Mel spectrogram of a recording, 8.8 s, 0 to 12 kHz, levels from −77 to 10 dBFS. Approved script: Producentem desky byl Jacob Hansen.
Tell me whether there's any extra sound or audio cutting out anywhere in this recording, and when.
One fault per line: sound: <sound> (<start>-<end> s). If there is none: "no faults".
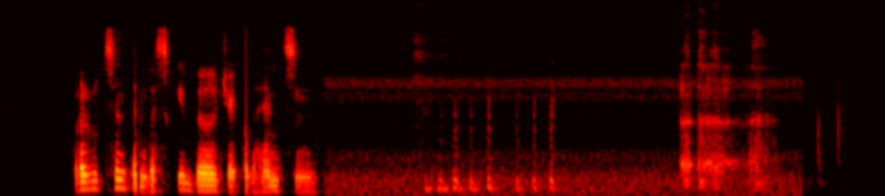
sound: laugh (4.1-5.7 s)
sound: throat clearing (6.8-7.8 s)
